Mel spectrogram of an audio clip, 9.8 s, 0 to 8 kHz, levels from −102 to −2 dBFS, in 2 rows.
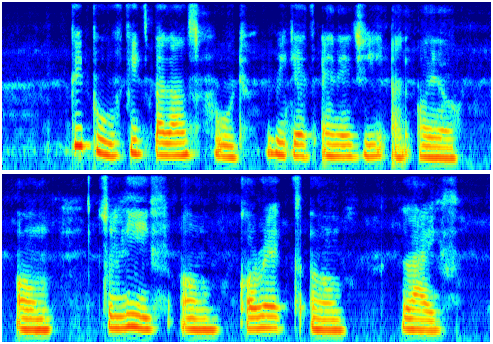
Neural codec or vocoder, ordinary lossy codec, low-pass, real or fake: codec, 16 kHz, 4 kbps, FreqCodec, smaller model; none; none; fake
